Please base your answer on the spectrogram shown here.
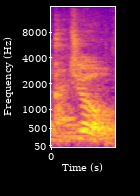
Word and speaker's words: Job: It's not Job. How do you say it? Job, right? It's Job, not Job. It looks like Job.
